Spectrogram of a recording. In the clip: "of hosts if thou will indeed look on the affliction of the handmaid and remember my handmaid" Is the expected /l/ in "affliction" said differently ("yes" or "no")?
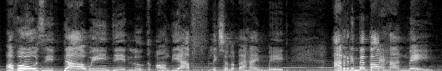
no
